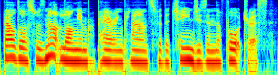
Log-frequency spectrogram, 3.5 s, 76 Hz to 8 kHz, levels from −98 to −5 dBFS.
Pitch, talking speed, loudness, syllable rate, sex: 185 Hz, 225 wpm, -19 LUFS, 5.5 syllables/s, female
